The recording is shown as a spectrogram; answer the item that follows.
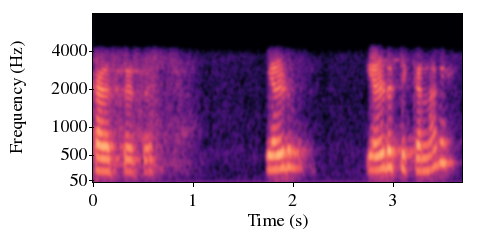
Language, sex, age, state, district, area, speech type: Kannada, female, 18-30, Karnataka, Gadag, urban, conversation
